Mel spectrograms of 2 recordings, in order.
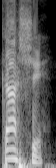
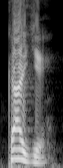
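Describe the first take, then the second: First: The double L sounds like sh. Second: The double L sounds like a y. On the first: The speaker is from Argentina. "in Argentina, they say shh" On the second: Most speakers say it this way. "pronounced like the English yeah"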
